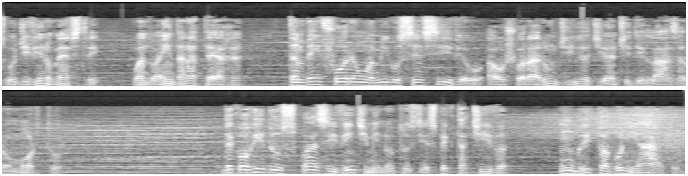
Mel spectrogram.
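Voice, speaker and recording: A low-pitched Brazilian man narrates a drama in solemn, literary phrases. His intonation swings expressively, and music plays clearly behind him. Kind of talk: dramatic scripted audiobook narration.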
